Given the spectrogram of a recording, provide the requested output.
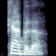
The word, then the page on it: cabala: Indian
